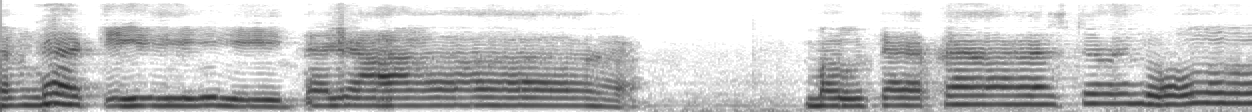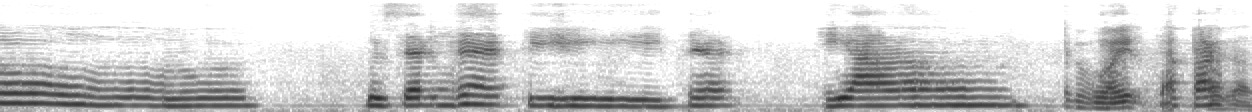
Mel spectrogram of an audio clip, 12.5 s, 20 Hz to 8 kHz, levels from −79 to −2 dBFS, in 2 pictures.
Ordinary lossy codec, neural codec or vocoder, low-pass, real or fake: AAC, 32 kbps; codec, 16 kHz in and 24 kHz out, 0.6 kbps, FireRedTTS-2 codec; 7.2 kHz; fake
